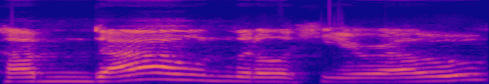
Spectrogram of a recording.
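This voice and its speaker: A female-sounding, put-on character voice at a medium pitch for a woman. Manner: evil, crooning.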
